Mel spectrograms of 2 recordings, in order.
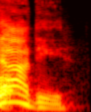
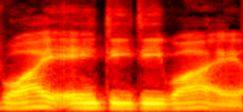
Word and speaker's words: Yachty: Oh, like a yacht. Yachty. Yeah, Lil Yachty. See, your accent made me think it was Yaddy, like Yaddy.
